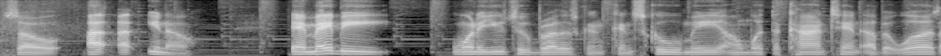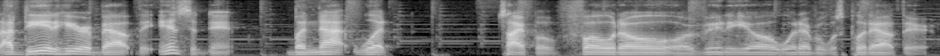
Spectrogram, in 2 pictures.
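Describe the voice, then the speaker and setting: Low, dry-sounding American man chatting. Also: normal speed, no echo, faint music behind. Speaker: podcast panelist. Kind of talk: casual panel chat. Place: indoor room on a video call.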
